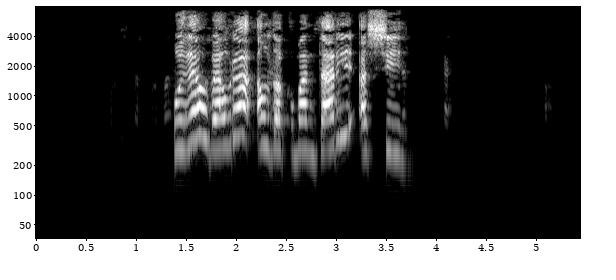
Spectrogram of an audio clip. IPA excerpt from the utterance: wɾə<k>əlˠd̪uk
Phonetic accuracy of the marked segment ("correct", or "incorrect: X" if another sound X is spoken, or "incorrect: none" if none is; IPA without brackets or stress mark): incorrect: ʔ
